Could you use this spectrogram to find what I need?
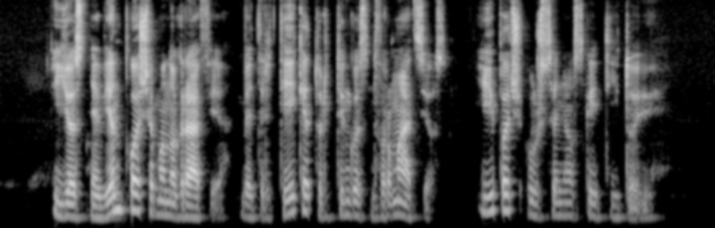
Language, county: Lithuanian, Panevėžys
